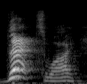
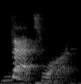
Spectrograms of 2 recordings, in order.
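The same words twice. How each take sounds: First: "That's why" punched out much louder; loud emphatic repeat. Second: Said in the usual way. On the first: Real, not acted. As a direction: hammer the point home loudly.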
